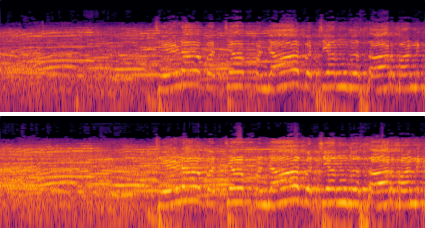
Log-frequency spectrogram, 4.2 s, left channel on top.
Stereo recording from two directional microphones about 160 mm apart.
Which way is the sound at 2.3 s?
45° left (ahead or behind).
